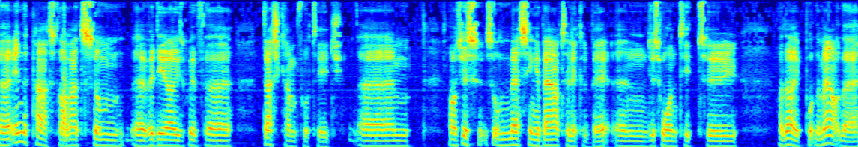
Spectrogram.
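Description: With a quiet background, a man speaks at a moderate pace. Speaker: channel host. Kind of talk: casual vlog chat. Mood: relaxed, hesitant. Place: car. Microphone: lapel.

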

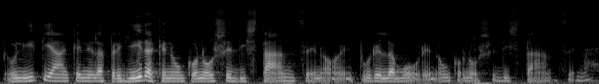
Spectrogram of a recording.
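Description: A woman speaks at a moderate pace with a very deep, low pitch and a dark, mellow tone. Her voice has vocal fry, ordinary pitch variation, and big swings in loudness. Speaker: missionary nun; interviewee. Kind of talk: interview testimony. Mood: warm, reflective. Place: home room. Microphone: lapel.

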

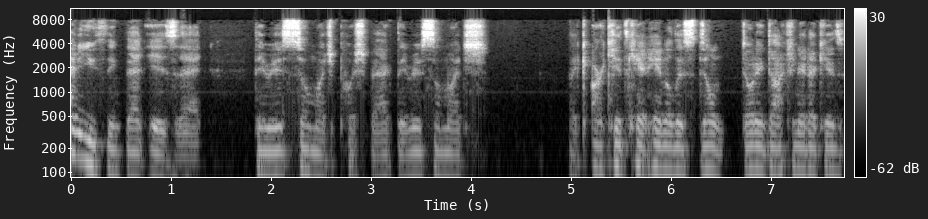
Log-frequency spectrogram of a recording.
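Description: With a very deep, low pitch, the man delivers his words at a moderate pace. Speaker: podcast host and middle school teacher. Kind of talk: casual interview. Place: home room. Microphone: headset.

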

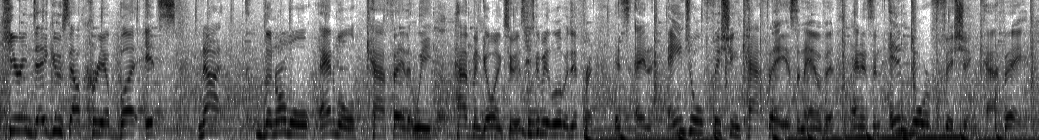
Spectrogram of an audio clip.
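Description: A man talks at a moderate pace while clear music is heard in the background. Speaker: travel vlogger. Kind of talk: casual vlog chat. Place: street. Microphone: phone near.

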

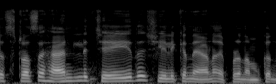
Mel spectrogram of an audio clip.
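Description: A man's unremarkable speaking voice with lively intonation, dry with no echo. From Kerala. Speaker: neurosurgeon; guest. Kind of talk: TV health phone-in. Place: studio. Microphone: lapel.

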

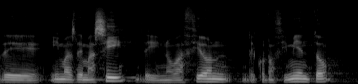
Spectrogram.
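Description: A man in a normal speaking voice, at a moderate pace with ordinary pitch variation. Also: quiet background. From Spain. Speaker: law professor and director general; speaker. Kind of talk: lecture. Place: hall. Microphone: podium.

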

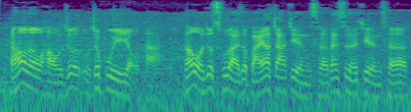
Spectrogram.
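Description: A man talks at a very fast pace. The sound is dry with no echo, though noticeable background noise comes through. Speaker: vlogger. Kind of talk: casual vlog chat. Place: street. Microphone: phone near.

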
